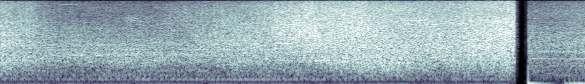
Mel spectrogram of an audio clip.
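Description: Small waves washing onto a sandy beach, a steady rush that swells slightly and then cuts off suddenly just before the end.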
